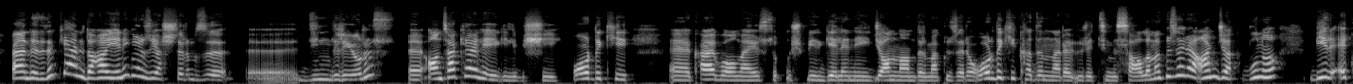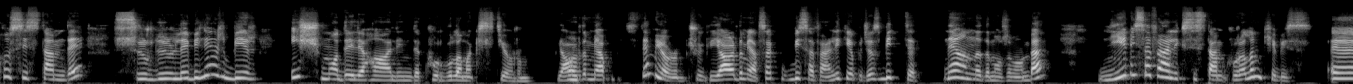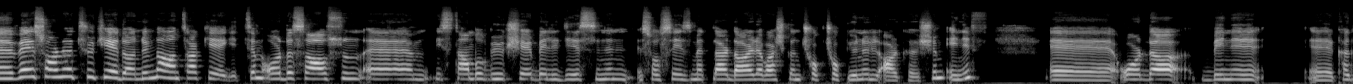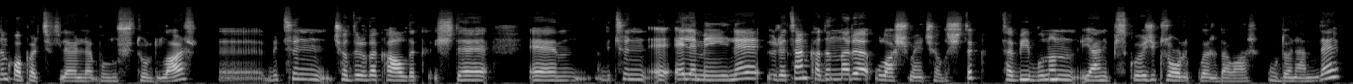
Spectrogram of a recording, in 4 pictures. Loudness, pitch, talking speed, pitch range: -20 LUFS, 235 Hz, 130 wpm, 205-285 Hz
